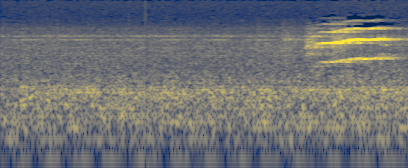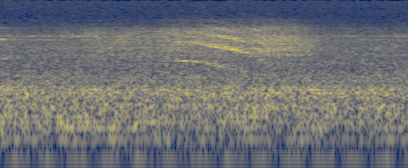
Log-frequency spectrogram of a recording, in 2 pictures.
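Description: Steady low background noise, with a short high-pitched squeal about three seconds in and a fainter falling whine a few seconds later.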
